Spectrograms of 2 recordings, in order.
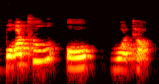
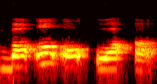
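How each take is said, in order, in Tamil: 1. t ஒலிகள் தெளிவாக உச்சரிக்கப்படுகின்றன. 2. t ஒலிகள் குரல்வளை நிறுத்தத்தால் விடுபடுகின்றன.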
